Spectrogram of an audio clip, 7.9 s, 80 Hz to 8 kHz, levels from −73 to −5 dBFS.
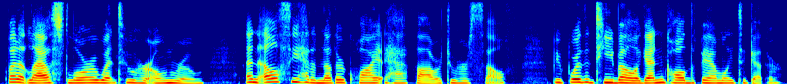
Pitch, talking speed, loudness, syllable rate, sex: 240 Hz, 205 wpm, -18 LUFS, 5.7 syllables/s, female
